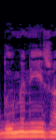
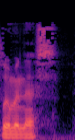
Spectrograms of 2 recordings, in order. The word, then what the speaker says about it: Lumines: I'm always confused by the name Luminous, because like it's spelled Lumens. I used to pronounce it Lumines when I was an idiot and a kid. But like, wow. I don't know what's. Is it Luminous? – Yeah, it's Luminous.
